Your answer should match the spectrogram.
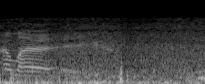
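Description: Wind buffeting a phone's microphone, a rough, rumbling hiss, with a brief voice in the first half second.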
